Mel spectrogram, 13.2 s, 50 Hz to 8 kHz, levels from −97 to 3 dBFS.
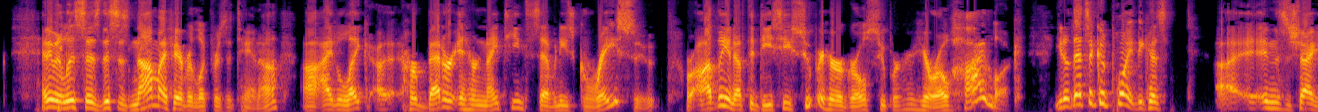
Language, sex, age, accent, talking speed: English, male, 40-59, American, 200 wpm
